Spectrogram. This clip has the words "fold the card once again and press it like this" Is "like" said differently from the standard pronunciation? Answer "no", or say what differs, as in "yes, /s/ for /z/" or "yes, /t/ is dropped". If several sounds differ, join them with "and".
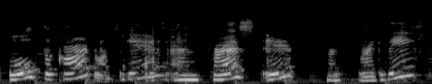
yes, /n/ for /l/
